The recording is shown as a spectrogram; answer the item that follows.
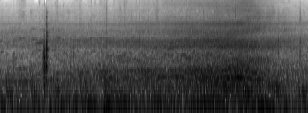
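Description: A car passing on the street, its tyre and engine noise swelling to a peak about four to five seconds in and then fading. A short sharp click about a second in.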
